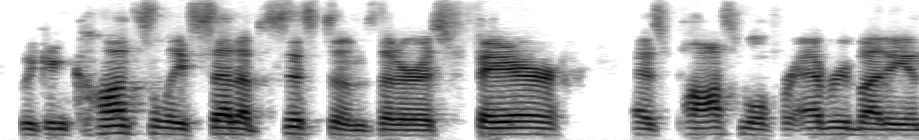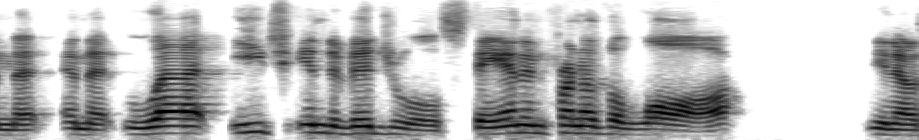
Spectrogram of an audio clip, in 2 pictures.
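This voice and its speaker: A man's voice: mid-range voice, fairly bright tone, dry recording. Middle-aged guy, fired-up political guest, stumbles and restarts, kinda muffled sound. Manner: impassioned, repeats and restarts words. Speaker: Senate candidate, guest. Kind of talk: earnest interview talk. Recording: muffled dry audio.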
